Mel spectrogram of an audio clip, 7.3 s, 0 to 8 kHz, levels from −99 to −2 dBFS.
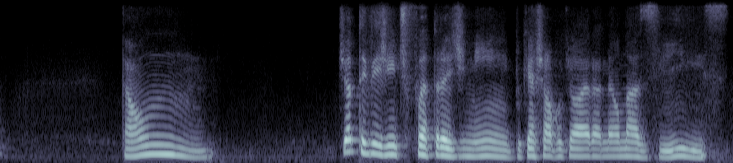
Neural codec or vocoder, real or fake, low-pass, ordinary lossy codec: codec, 16 kHz, 1 kbps, X-Codec, WavLM features, trained on Multilingual LibriSpeech; fake; 7.2 kHz; Opus, 24 kbps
